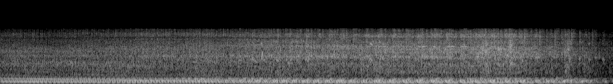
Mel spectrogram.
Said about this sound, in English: It came by motorbike. How fantastic! I wonder if the Poetry Postal Service uses the same sort of motorbike as Queenie rides.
